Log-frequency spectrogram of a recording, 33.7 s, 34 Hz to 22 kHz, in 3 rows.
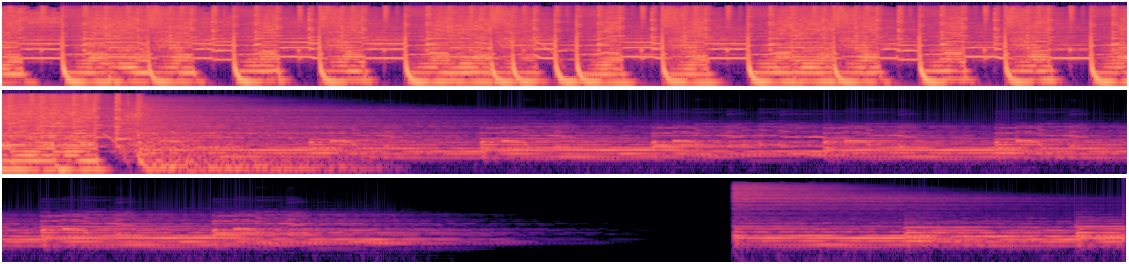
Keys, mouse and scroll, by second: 0.6 click, 0.6-1.9 scroll up 1, 6.0 scroll down 1, 6.3 middle click, 7.4-7.8 scroll up 3, 7.8 middle click, 9.1-9.5 scroll down 3, 9.5 click, 9.9-10.3 scroll down 2, 10.3-10.8 scroll up 2, 10.8 click, 11.2 scroll up 1, 11.3 scroll down 2, 11.5-11.8 scroll up 5, 11.8-12.5 scroll down 5, 12.8 scroll down 9, 12.9-13.2 scroll up 2, 15.4 Tab, 16.4 right click, 26.4 click, 27.8 Tab, 28.2 scroll up 1, 29.1 scroll up 7, 29.4 click, 29.8-30.6 scroll down 12, 31.0-32.7 scroll up 7, 32.9 click.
